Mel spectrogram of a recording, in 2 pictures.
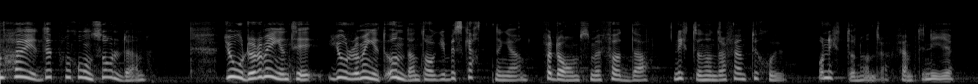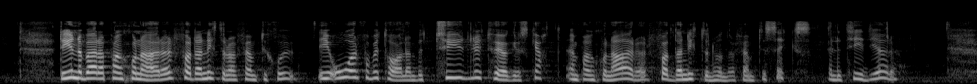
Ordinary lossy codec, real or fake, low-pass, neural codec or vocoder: none; real; none; none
